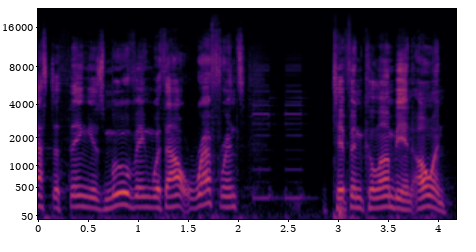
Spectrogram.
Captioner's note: buzzer buzzes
